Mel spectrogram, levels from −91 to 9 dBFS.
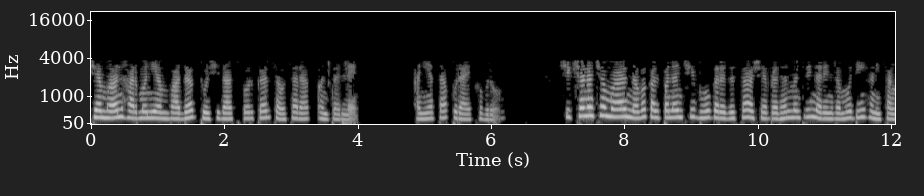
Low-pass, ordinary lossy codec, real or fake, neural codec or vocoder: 3.6 kHz; none; real; none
